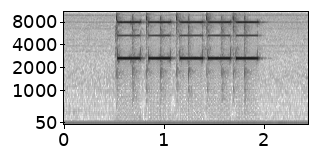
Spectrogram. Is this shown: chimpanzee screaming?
no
